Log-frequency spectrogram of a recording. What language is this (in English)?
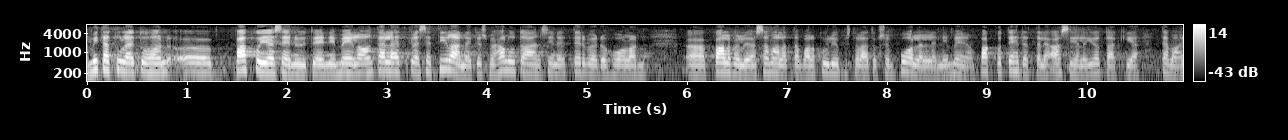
Finnish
